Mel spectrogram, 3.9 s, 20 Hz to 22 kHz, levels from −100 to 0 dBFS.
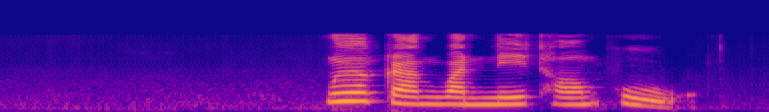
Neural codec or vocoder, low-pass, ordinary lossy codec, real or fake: codec, 16 kHz, 2 kbps, X-Codec, WavLM features, trained on Multilingual LibriSpeech; 7.2 kHz; none; fake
